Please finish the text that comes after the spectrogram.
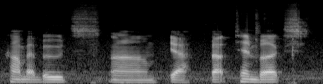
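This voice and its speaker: A man's voice: on the low side, flat delivery, slow pace, vocal fry, a bit bright, slight background noise. A man working as game master, narrating casually and improvising as he goes, often thinking aloud.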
